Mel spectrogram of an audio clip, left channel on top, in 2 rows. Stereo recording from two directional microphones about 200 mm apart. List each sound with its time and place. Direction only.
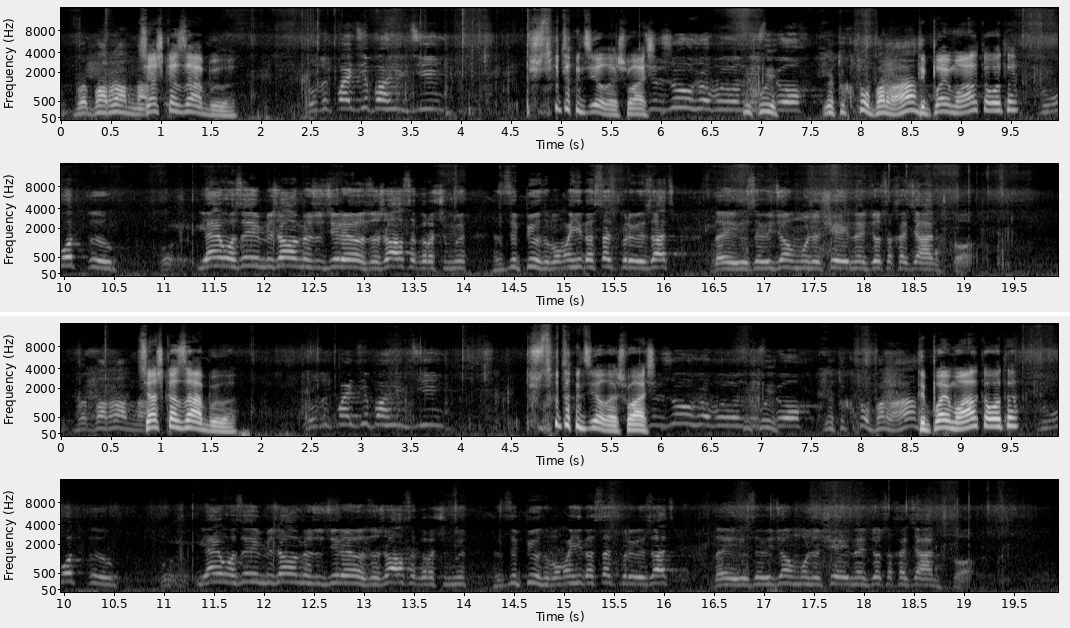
0.2 s speech: 60° left (ahead or behind)
0.7 s speech: 20° right (ahead or behind)
2.8 s a man's voice: 10° right (ahead or behind)
4.6 s speech: 20° right (ahead or behind)
5.9 s a man's voice: centre (ahead or behind)
6.8 s speech: 40° left (ahead or behind)
8.5 s a man's voice: 15° right (ahead or behind)
9.9 s a man's voice: 5° right (ahead or behind)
